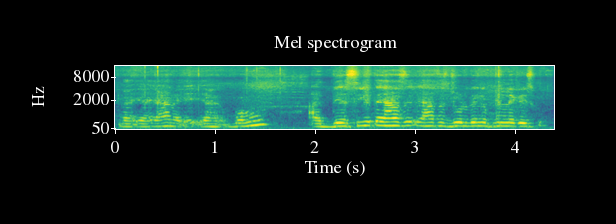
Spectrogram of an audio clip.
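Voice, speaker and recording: A man's voice: sits high, fairly even intonation, fairly quick, warm tone, slight background noise, low-quality recording. A male teacher giving a classroom grammar lecture, explaining step by step and often checking that students understand.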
